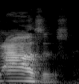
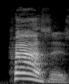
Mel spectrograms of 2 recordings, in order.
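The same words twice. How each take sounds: First: The word begins without any H sound. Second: The word begins with an audible H sound.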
